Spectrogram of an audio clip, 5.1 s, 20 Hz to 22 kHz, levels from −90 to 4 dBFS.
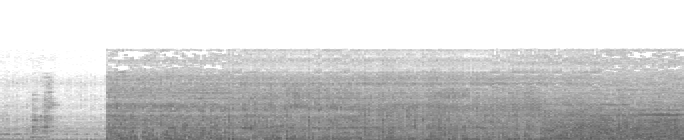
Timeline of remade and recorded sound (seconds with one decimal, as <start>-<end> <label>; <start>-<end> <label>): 0.0-1.7 recorded; 1.7-4.5 remade; 4.5-5.1 recorded

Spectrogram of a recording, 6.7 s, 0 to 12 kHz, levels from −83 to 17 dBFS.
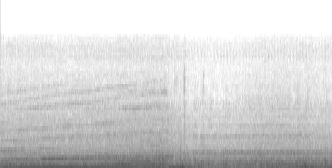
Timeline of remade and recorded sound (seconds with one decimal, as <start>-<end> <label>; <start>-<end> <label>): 0.0-3.3 recorded; 3.3-6.7 remade

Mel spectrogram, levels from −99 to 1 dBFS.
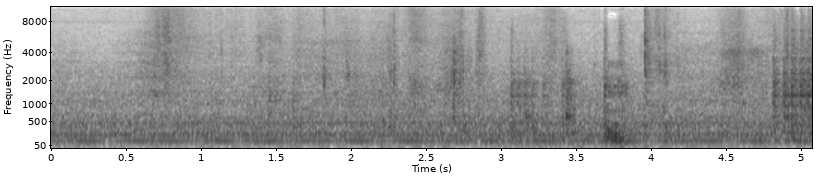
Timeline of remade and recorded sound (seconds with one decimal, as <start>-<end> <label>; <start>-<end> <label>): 0.0-5.1 remade

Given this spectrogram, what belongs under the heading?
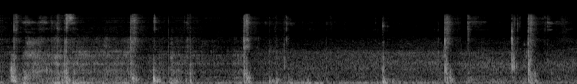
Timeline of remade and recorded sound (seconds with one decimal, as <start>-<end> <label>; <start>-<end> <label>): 0.0-2.5 remade; 2.5-5.8 recorded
